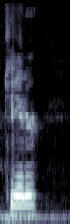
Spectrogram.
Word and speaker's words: Kattar: But, like, this is going to be an interesting fight, because you said Kattar is how it's pronounced? Kattar? – Yeah, Cater.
